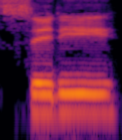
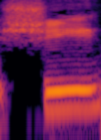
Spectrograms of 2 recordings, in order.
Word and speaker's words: sidhe: And when I say the word she, it's spelled S-I-D-H-E. And a lot of people mispronounce it city or something like that, but it's actually she, or the longer term is ice she.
